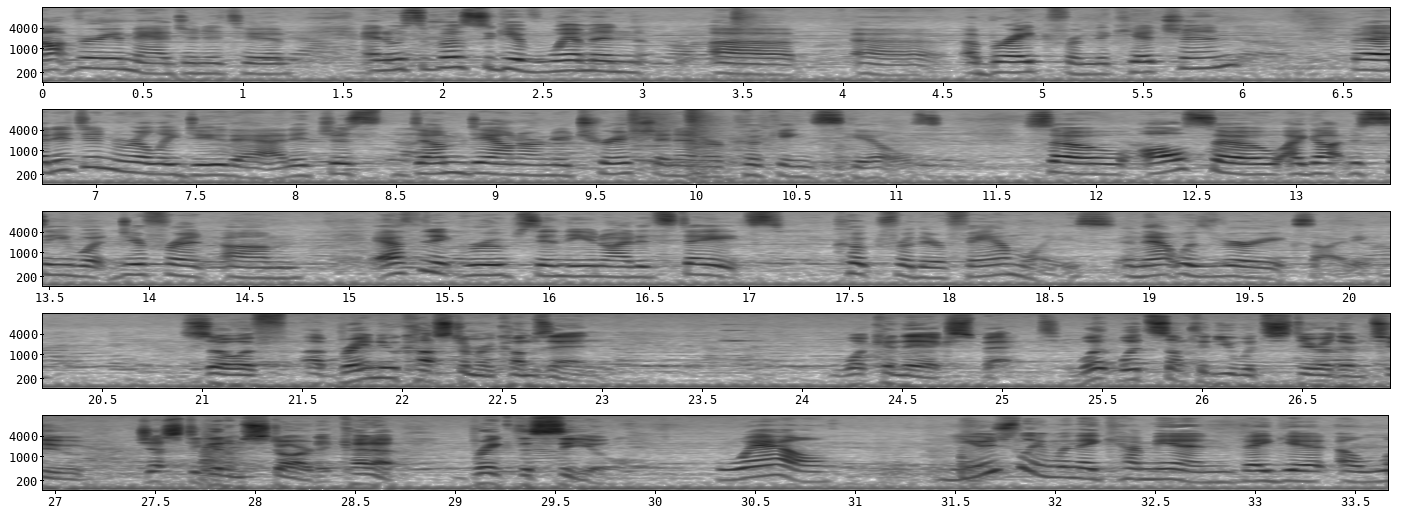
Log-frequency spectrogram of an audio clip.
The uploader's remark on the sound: Visits Café Madeleine to chat with owner.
